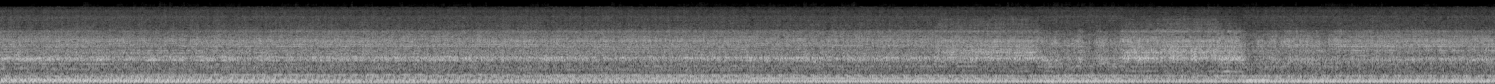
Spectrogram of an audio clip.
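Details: 2004 Ford Mustang Convertible whining from the engine on start-up and stopping, changing when the brake pedal is touched; power steering fluid found below minimum, leak near front driver-side wheel, stop leak added. Idle with steady whine, cause not confirmed.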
